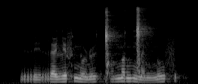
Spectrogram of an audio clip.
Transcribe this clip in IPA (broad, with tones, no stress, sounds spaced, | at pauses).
r i˨ r ɛ˧ lʲ ɛ˦ f n u˨ ɳ ʉ˧ ɡ͡ǀ ɔ˦ n̪ ɔ˦ d ŋ͡ǀ ɛ˨ n n̪ u˦ f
